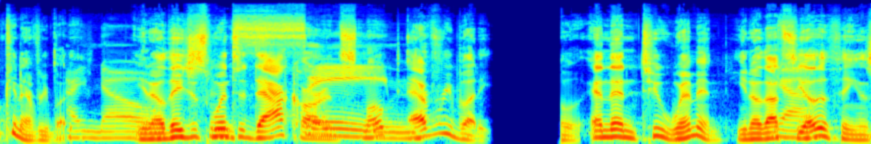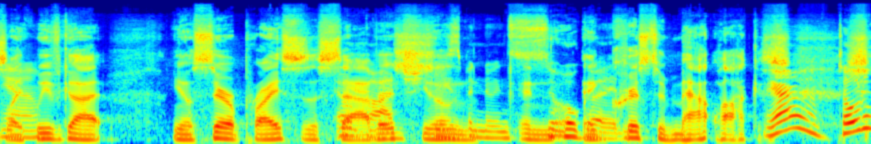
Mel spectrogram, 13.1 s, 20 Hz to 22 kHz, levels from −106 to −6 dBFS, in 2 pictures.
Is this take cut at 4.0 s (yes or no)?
yes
